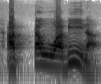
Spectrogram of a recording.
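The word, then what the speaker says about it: التوابين: আত্তাজিরু ব্যবসায়ী ঠিক আছে আত্তাওয়াবিনা এই যে আলিফ লামের কিন্তু কোন উচ্চারণ হয় না মিনাত তাওয়াবিনা মানে এই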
